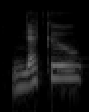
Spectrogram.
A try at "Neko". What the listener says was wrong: Neku or Neko? It's not you said ku, so I was like, that's not the same.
